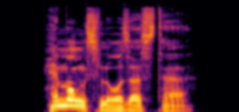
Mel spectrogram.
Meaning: inflection of hemmungslos: 1. strong/mixed nominative/accusative feminine singular superlative degree 2. strong nominative/accusative plural superlative degree
- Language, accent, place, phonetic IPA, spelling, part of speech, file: German, Germany, Berlin, [ˈhɛmʊŋsˌloːzəstə], hemmungsloseste, adjective, De-hemmungsloseste.ogg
